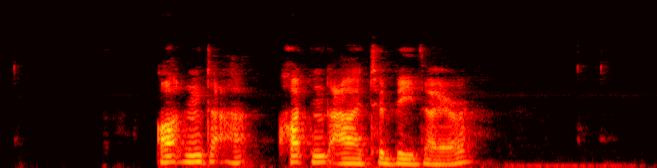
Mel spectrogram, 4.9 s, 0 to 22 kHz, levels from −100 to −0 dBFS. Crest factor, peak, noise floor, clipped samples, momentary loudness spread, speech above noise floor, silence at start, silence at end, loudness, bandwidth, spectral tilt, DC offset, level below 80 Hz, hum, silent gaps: 20 dB; -20 dBFS; -84 dBFS; under 0.1%; 10 LU; 46 dB; 1.2 s; 1.4 s; -38 LUFS; 7.6 kHz; -6.5 dB/octave; under 0.1%; -70 dBFS; none; none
